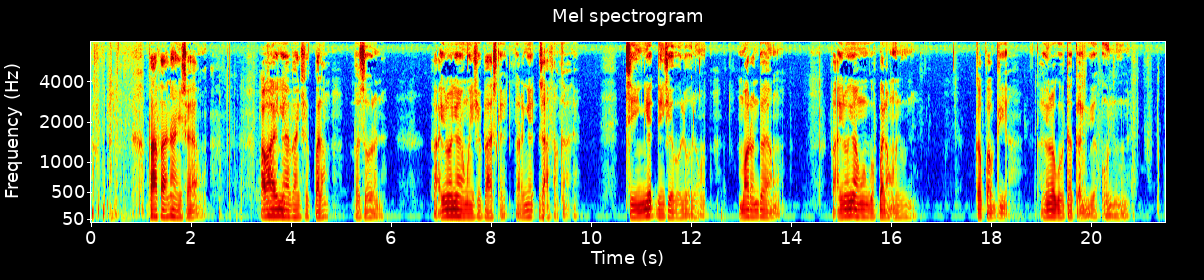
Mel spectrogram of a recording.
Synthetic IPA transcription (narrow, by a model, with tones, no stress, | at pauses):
paː˦paː˨˦naː˦˨n̩˨˦ʃɛ˦la̰˨ŋɔ̰˨ | pa˨˦waː˦jɲɛ˦a˨ba˦n˦ʃi˦k͡pa˦la˨ŋ˨ | bɨ˨zo˦ɾɨ˦nɨ˨ | fa̰˨ʔji˦no˦ɲa˦˨ŋʊ˦nʒi˦ba˦skḛ˨tka̰˨ɾɨ˨ɲɛ˦za̰˦ʔfa̰˨ka̰˨lɨ˨ | ti˨˦ɲɛ˦dɨ˦n˦ʃɛ˦˨bɨ̰˨lo̰˨ʔʊ̰˨lo̰˨ŋɔ̰˦ | mɔ˦ɾɨ˦n̩˦dɔ˦ja˨ŋɔ̰˨ | fa̰˨ʔji˦no˦ɲa˦˨ŋʊ˦ɡʊ˦bk͡pa˦lɨ̰˨ŋo̰˨nuː˦nɨ˨ | ka˦k͡pa˨bbi˦ja˨ | ka˨ju˦no˦ɡʊ˨bta˦ka˨jṵ˦ja̰˨o˨nṵː˦nɨ˨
